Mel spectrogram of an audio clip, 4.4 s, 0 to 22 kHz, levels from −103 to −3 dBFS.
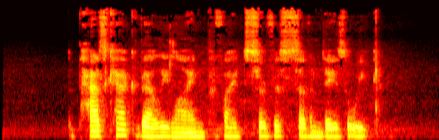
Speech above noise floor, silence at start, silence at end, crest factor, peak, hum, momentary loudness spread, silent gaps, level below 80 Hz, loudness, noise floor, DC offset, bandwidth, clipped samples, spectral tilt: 48 dB; 0.7 s; 0.6 s; 22 dB; -4 dBFS; none; 7 LU; none; -64 dBFS; -24 LUFS; -71 dBFS; under 0.1%; 17 kHz; under 0.1%; -5.5 dB/octave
